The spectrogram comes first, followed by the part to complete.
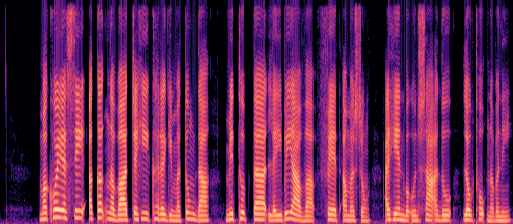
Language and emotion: Manipuri, neutral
